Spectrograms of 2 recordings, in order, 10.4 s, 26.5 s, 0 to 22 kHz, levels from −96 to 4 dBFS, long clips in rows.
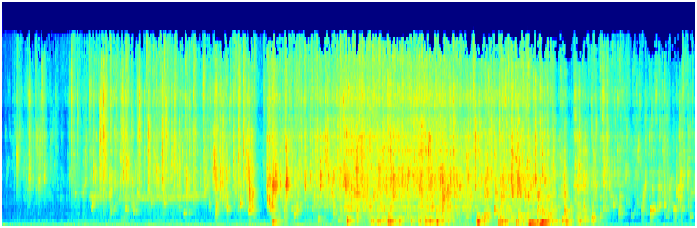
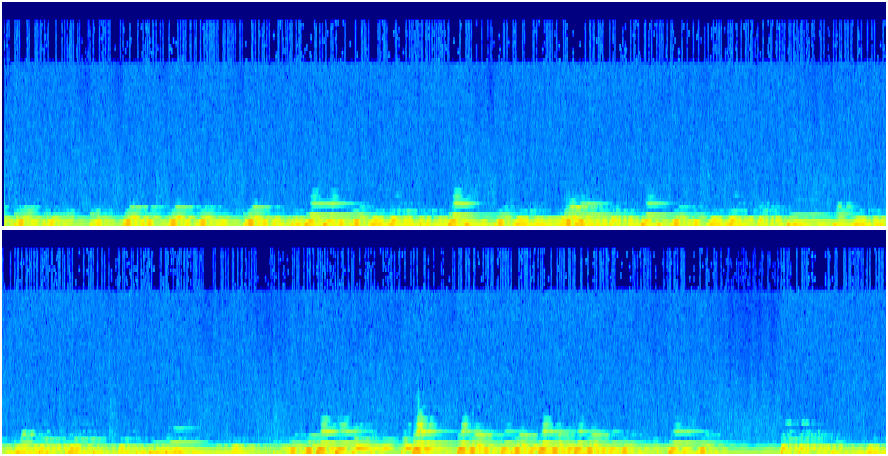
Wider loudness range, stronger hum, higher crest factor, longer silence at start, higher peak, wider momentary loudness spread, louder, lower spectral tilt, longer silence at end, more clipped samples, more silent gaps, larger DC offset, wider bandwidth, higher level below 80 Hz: about the same, 6 LU vs 5 LU; neither; about the same, 20 dB vs 16 dB; about the same, 0 s vs 0 s; first, 0 dBFS vs -14 dBFS; first, 15 LU vs 8 LU; first, -18 LUFS vs -32 LUFS; second, 1 dB/octave vs -5.5 dB/octave; about the same, 0 s vs 0 s; neither; neither; second, under 0.1% vs 2%; about the same, 19.5 kHz vs over 20 kHz; first, -46 dBFS vs -66 dBFS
